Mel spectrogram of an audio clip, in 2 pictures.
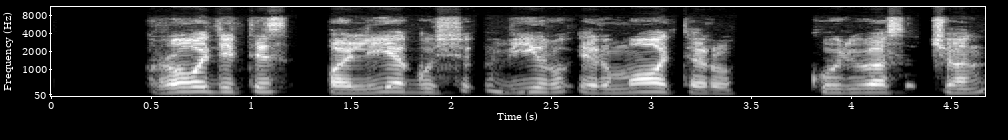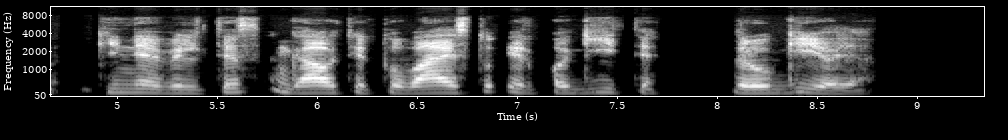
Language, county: Lithuanian, Kaunas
